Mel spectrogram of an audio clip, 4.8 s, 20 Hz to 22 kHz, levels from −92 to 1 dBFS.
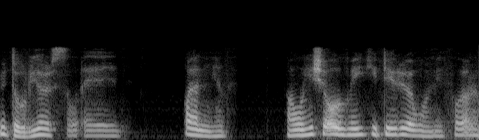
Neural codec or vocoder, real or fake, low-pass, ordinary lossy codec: codec, 16 kHz in and 24 kHz out, 0.6 kbps, FocalCodec, streaming, 4096 codes; fake; 5.4 kHz; none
